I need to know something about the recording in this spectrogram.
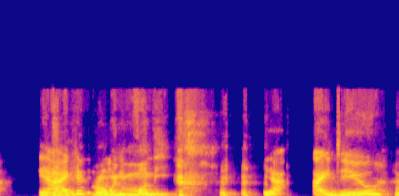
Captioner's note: laughs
